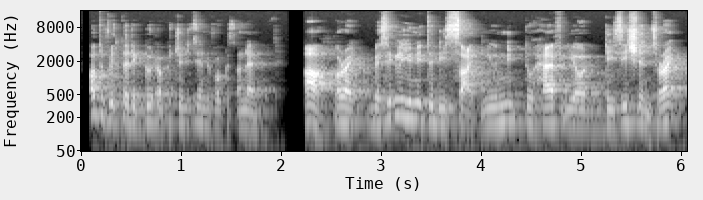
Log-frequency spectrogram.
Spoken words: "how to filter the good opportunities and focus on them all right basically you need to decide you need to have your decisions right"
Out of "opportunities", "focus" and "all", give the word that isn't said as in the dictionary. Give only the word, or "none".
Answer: opportunities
